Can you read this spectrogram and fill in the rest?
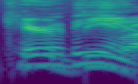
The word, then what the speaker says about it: Caribbean: Yeah, so you've been using the preferred pronunciation all along, Caribbean.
